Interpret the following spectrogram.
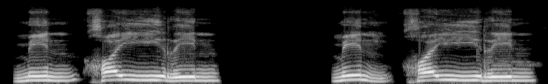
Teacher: নুন সাকিনের পরে ইজহারের হরফ খ আসছে এই কারণে এই নুন সাকিন কে গুন্না ছাড়া পড়তে হবে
